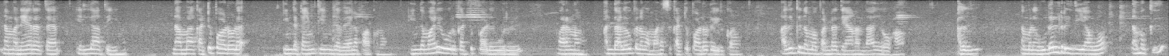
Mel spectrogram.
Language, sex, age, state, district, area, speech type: Tamil, female, 30-45, Tamil Nadu, Perambalur, rural, spontaneous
